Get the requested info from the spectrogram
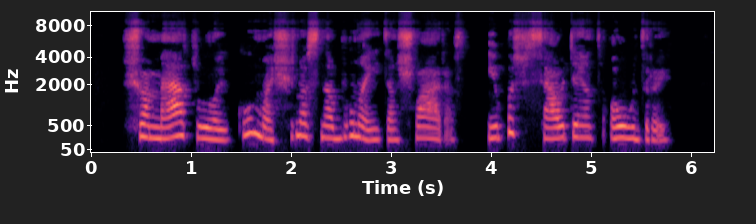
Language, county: Lithuanian, Vilnius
